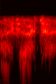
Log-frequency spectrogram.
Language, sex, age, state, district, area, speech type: Kashmiri, male, 30-45, Jammu and Kashmir, Anantnag, rural, conversation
